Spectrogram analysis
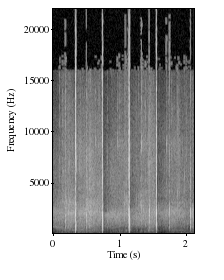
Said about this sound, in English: Come on. Come on. That's a good place to clap, shout, whatever you got.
